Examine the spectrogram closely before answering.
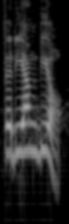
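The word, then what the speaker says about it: θριαμβεύω: 여러분, 드리앙이 아니고 약간 뜨 발음이 나요. 드리앙비오.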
